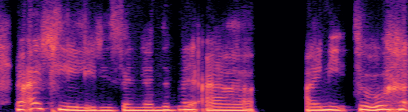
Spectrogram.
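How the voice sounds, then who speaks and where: A woman's dark, mellow voice in a Malaysian accent, fairly high-pitched, with a dry, close sound and no echo. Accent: Kuala Lumpur Malaysian English. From Malaysia, Sabah. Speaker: forum moderator. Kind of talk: live forum moderation. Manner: animated.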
